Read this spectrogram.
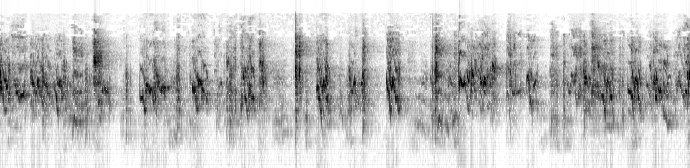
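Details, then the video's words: Pet budgerigars in steady chorus: fast, overlapping chirps, squeaky warbles and harsh squawks with only momentary dips. "CUTE PET BUDGIES CHIRPING"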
